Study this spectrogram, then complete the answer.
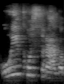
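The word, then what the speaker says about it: οἶκος: 하는 거는 3600 그 스트롱 넘버가 3,624번으로 돼서 오이코스라고 발음을 하더라고요 그래서 아우토스 오이코스 그런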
